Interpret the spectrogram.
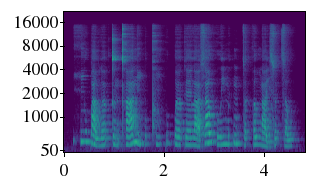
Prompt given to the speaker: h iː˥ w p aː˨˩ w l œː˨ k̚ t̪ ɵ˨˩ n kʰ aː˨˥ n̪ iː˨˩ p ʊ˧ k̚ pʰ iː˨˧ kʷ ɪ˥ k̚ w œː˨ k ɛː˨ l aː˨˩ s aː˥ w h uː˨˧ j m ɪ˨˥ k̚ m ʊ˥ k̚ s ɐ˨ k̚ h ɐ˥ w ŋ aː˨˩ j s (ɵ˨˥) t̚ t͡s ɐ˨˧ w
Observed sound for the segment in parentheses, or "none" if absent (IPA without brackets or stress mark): ɵ˧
